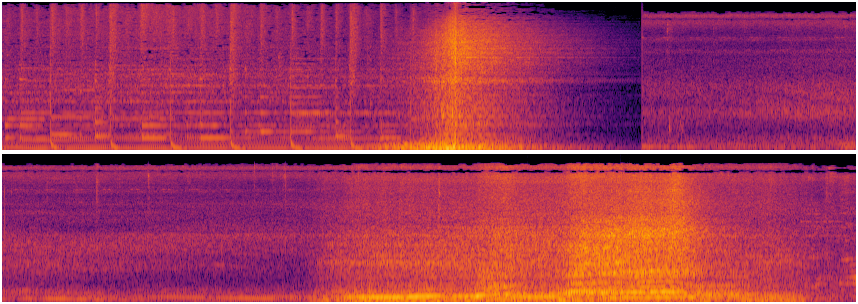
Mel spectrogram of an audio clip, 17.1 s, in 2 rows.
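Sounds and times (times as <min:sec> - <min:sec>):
road and wind rush: 0:03.6 - 0:16.8
car engine accelerating: 0:06.5 - 0:16.8.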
